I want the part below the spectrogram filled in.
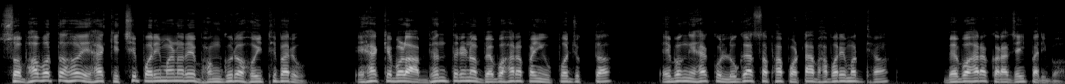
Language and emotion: Odia, neutral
